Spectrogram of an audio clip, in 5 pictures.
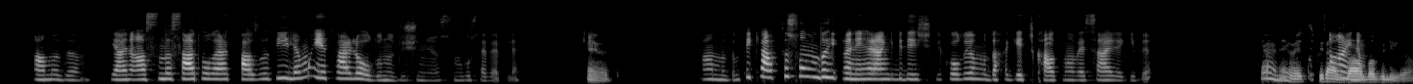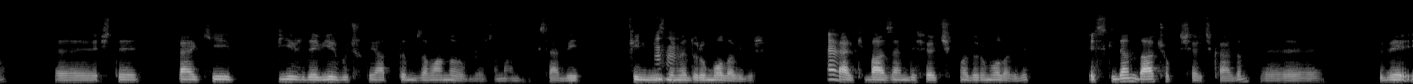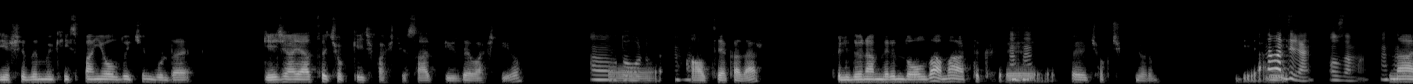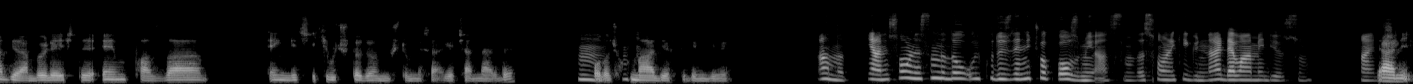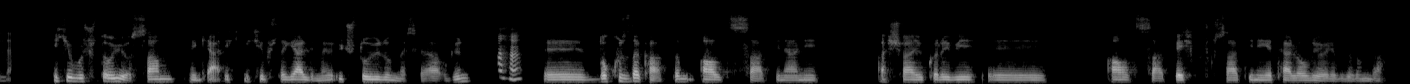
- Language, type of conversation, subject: Turkish, podcast, Uyku düzeninin zihinsel sağlığa etkileri nelerdir?
- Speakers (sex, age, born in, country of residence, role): female, 25-29, Turkey, Estonia, host; male, 35-39, Turkey, Spain, guest
- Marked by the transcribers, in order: tapping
